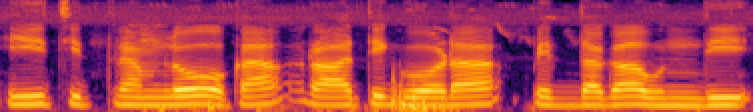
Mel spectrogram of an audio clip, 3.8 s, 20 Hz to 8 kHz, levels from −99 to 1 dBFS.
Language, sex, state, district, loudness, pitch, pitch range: Telugu, male, Andhra Pradesh, Sri Satya Sai, -15 LUFS, 160 Hz, 155-170 Hz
